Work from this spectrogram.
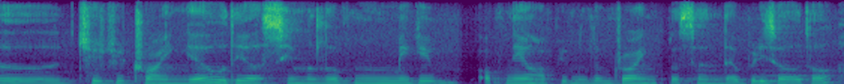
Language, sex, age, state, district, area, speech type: Dogri, female, 30-45, Jammu and Kashmir, Reasi, urban, spontaneous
